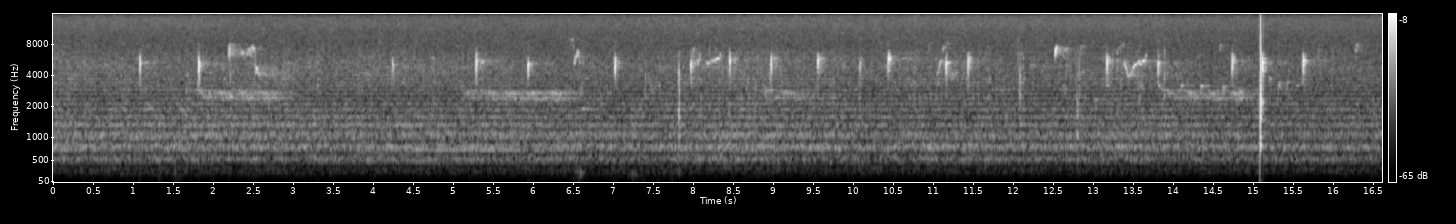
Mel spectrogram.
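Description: Small birds chirping faintly: short, high chirps every second or so over a faint steady hum, with one sharp click near the end.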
